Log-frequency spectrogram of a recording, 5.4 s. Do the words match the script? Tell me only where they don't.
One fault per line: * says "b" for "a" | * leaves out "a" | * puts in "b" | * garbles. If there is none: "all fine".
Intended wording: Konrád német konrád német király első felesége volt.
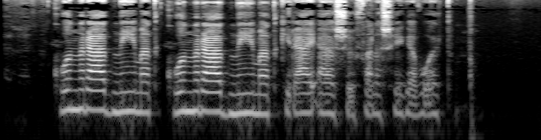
all fine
